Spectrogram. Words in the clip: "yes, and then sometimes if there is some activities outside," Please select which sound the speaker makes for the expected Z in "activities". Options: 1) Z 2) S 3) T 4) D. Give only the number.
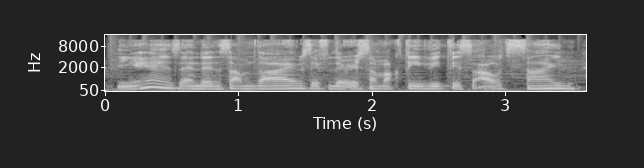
2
